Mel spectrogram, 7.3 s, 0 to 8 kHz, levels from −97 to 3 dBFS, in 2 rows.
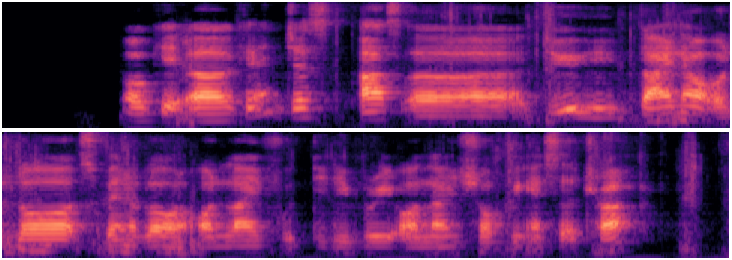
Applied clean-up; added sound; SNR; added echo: neural mask model DeepFilterNet 3.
